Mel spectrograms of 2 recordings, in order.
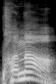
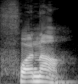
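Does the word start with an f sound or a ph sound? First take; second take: ph; f. First: It starts with an aspirated p sound. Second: It starts with a breathy f sound. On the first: "हम बोलेंगे फना" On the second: "फा में नुक्ता लगाने के बाद हम क्या बोलेंगे? फना। थोड़ी हवा थोड़ी ज्यादा निकलने लगती है"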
